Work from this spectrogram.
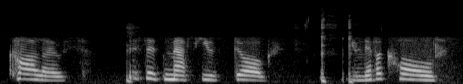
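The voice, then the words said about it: Sophisticated-sounding accented dog character. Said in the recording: “Your dog has an accent? ... she's very sophisticated.”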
